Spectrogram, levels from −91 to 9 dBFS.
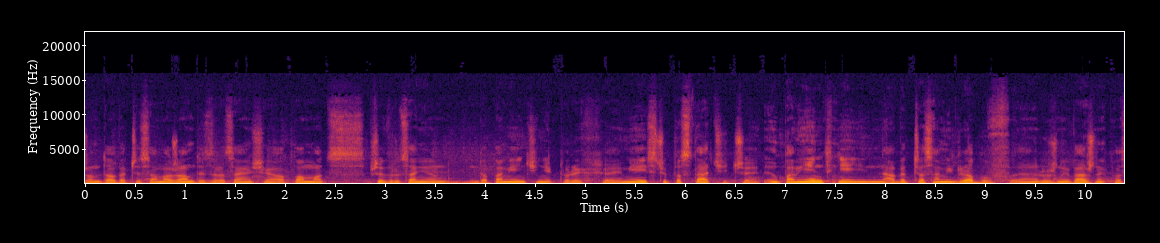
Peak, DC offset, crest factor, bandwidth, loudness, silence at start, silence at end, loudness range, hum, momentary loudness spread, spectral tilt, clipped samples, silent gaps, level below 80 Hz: -4 dBFS; under 0.1%; 16 dB; 13 kHz; -22 LUFS; 0 s; 0 s; 3 LU; none; 8 LU; -6 dB/octave; under 0.1%; none; -52 dBFS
